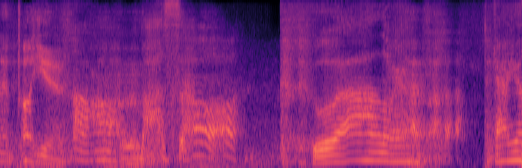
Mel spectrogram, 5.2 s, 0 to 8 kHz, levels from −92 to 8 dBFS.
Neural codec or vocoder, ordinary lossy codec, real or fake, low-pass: codec, 16 kHz, 1 kbps, X-Codec, WavLM features, trained on Multilingual LibriSpeech; none; fake; none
